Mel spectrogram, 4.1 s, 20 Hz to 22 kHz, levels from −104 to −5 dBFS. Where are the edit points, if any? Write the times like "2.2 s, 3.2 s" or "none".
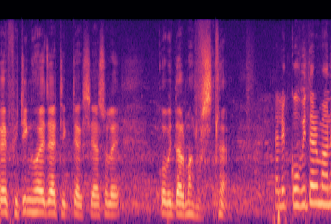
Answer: none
